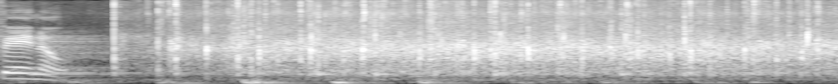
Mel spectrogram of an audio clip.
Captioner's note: audience applauding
